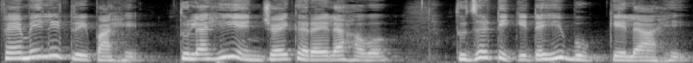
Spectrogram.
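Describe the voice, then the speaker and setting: Figure: a cold, demanding grown son in an audio story, read by a woman, sharp-tongued, in a fairly high voice. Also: expressive, normal speed, lightly acted. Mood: coaxing. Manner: harsh, shouting at times.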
